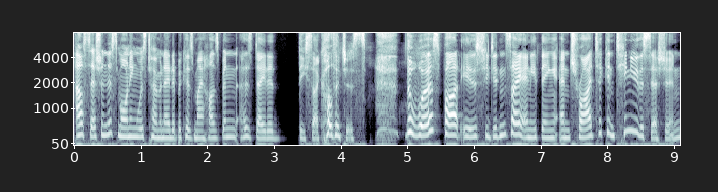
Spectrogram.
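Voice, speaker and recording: A woman with an Australian accent, fairly high-pitched and lively in intonation, at a moderate pace, in a dry, close sound with no echo. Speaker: podcast host. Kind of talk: casual chat. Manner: animated.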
